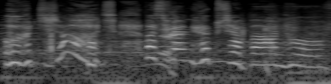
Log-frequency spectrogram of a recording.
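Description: An actress playing a cheeky, cheerful young Victorian wife who teases playfully in a German radio play. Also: female voice, sits high, animated, slow, music in the background. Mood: playful, exclaiming. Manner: playful, teasing, exclaiming.

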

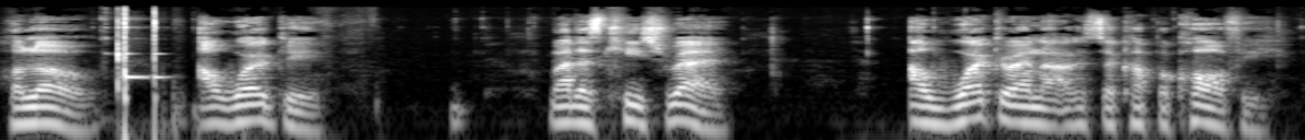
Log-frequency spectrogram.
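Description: Man, slow halting phrases, repetitive greetings, faint background noise. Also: medium pitch. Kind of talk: repetitive phone-style greetings.

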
